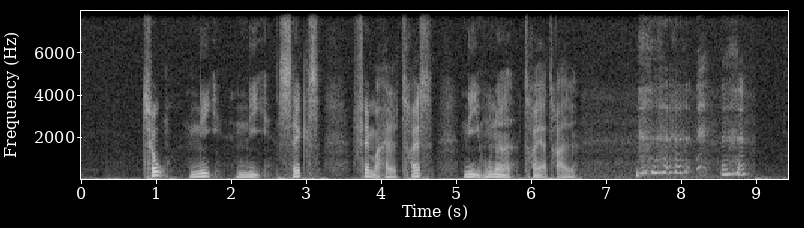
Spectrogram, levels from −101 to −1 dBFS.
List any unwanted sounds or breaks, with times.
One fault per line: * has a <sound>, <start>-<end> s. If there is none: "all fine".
* has a laugh, 7.4-8.9 s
